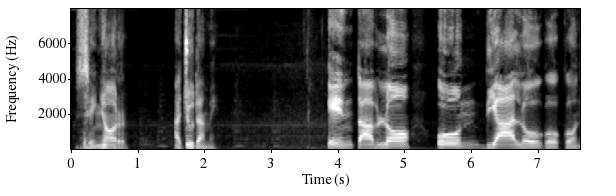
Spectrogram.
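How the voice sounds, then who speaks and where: A man, a priest giving a sermon, repeating key phrases with emphasis and speaking straight to his listeners. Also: on the high side. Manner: repetitive, emphatic preaching that addresses listeners directly.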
